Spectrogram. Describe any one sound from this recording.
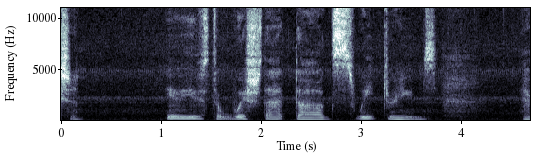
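A woman speaks calmly and softly.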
